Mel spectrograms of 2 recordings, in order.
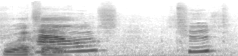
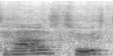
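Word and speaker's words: houndstooth: that's what it's called pounds tooth Tweed that's a hard one to say can I see make sure it's correct yeah is it correct no I think you're saying it right just that's that's if it is that's just a really mean way to that's really yeah it's hounds tooth Tweed okay that that is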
